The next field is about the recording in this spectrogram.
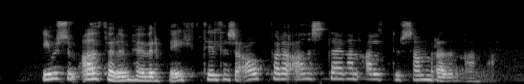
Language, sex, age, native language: Icelandic, female, 30-39, Icelandic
